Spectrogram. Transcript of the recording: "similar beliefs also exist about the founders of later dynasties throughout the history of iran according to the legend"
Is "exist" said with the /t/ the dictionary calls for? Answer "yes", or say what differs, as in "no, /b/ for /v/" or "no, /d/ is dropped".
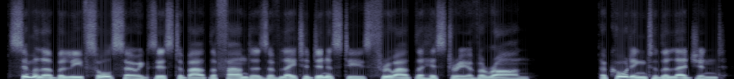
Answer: yes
